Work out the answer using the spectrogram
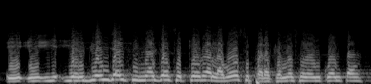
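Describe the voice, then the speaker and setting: Preacher, dark voice in an echoing hall. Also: male voice, high voice, fairly even intonation, brisk. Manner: emphatic, repetitive, asks the congregation questions. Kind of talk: sermon. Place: church hall. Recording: muffled church hall reverb.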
